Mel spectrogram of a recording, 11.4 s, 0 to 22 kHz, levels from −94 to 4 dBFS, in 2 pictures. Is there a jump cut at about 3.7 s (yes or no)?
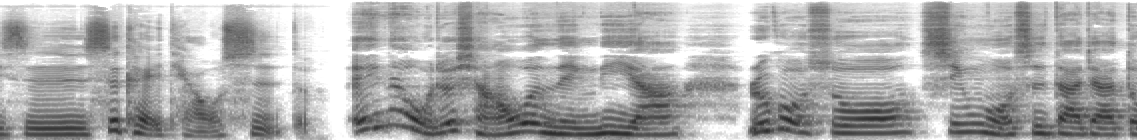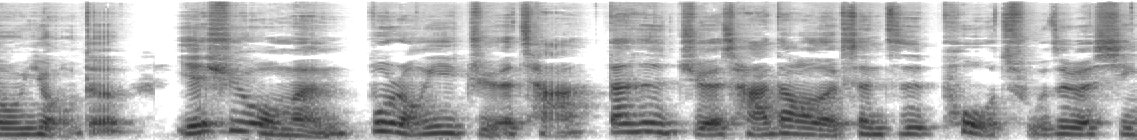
no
